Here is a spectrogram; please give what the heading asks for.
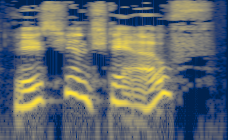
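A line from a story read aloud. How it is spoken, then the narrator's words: Old woman calling. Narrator (German): die Alte ruft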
